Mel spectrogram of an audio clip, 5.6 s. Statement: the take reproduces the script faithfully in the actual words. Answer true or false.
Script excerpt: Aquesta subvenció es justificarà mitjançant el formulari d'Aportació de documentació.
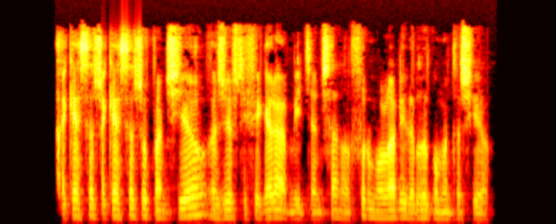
false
